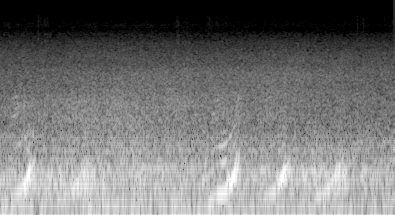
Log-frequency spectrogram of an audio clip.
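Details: Humpback whale song: short low upswept moans, repeated about twice a second in an uneven rhythm over a steady rumbling sea background.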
